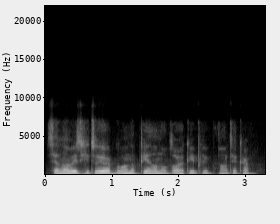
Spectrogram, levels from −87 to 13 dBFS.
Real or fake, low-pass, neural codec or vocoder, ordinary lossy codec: fake; 7.2 kHz; codec, 16 kHz, 0.8 kbps, ZipCodec; Opus, 32 kbps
